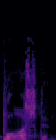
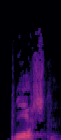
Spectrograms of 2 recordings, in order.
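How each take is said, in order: First: Soft "Boston", chin out, dropped r-less "Bahstuh"; Boston accent. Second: "Boston" said like a local, chin out, "Bahstuh"; Boston accent. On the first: Preacher repeats the Boston demo quietly, Boston accent. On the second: Preacher shows the congregation how Bostonians say it, Boston accent. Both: Shown as a demonstration. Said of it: "You gotta stick your chin out when you say it".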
